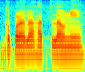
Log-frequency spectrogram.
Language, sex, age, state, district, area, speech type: Marathi, male, 18-30, Maharashtra, Hingoli, urban, spontaneous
